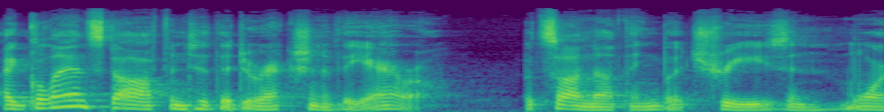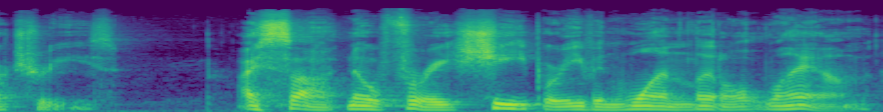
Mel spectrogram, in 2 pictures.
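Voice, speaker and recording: A man narrating a first-person audiobook in an expressive storytelling manner, with dramatic pauses. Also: on the low side, vocal fry, breathy edge. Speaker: author narrating his own audiobook.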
